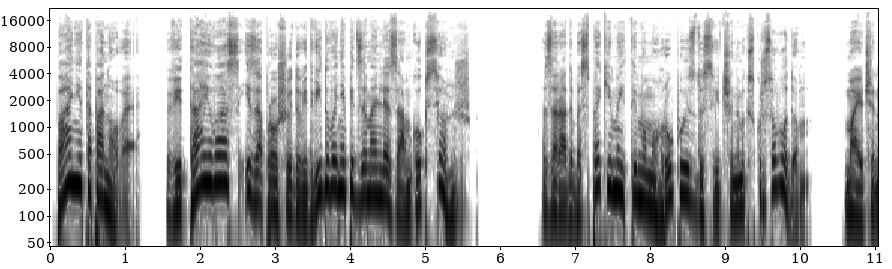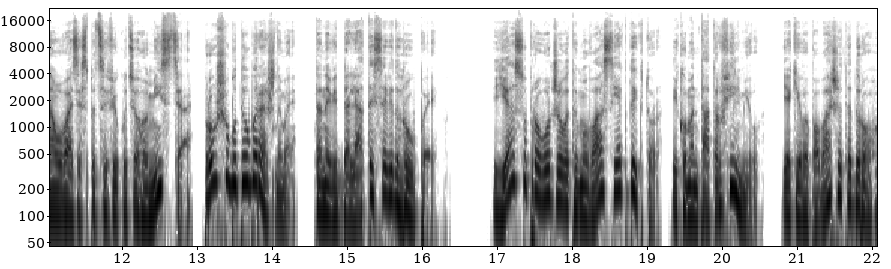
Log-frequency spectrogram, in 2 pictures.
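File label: Ukrainian, male, audio guide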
